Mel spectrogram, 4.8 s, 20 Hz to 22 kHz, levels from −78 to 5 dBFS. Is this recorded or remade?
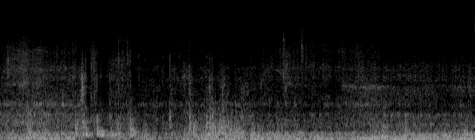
recorded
